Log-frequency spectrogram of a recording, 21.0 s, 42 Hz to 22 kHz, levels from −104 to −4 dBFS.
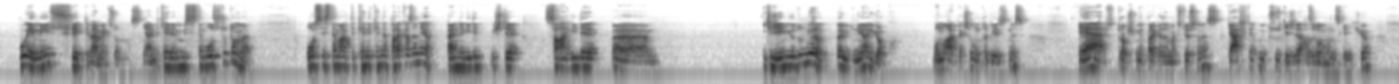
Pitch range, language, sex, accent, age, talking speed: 105-155 Hz, Turkish, male, native, 30-49, 130 wpm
